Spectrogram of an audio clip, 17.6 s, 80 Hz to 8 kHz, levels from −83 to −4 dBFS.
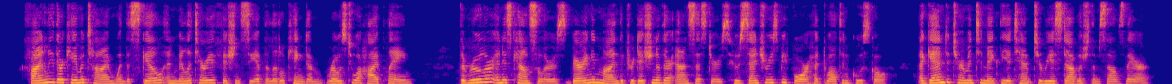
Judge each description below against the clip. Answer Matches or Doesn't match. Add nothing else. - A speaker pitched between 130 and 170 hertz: Doesn't match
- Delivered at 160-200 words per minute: Matches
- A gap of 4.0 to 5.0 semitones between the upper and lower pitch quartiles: Doesn't match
